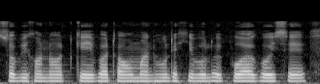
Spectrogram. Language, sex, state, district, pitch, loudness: Assamese, male, Assam, Sonitpur, 155 Hz, -14 LUFS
